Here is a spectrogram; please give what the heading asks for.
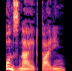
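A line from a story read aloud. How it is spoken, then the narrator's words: Laughing. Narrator (Russian): засмеялся Мак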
